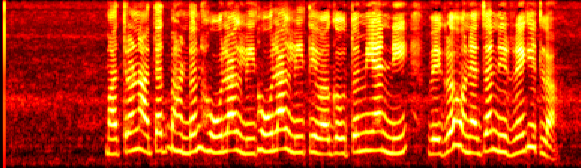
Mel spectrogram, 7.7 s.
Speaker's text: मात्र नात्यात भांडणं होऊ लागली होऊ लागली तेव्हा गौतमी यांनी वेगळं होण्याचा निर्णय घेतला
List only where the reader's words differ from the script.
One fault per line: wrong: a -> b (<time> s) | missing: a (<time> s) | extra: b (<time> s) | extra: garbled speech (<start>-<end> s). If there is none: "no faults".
no faults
